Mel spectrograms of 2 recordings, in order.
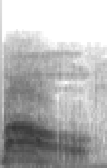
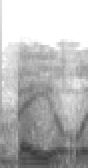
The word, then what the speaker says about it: Baal: the ancient worship of Bal or Baal as some pronounce it ba was the son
